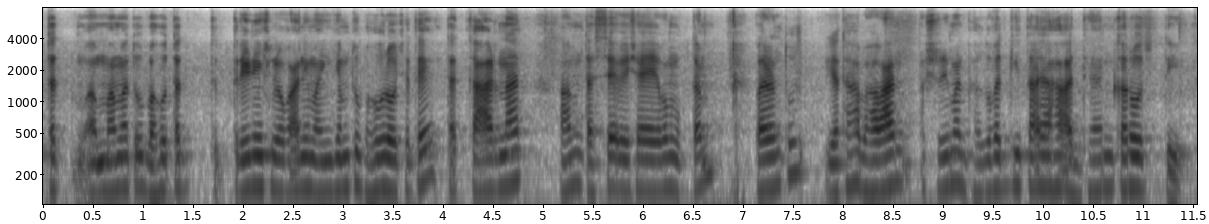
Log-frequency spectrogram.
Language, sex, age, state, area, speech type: Sanskrit, male, 18-30, Madhya Pradesh, rural, spontaneous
